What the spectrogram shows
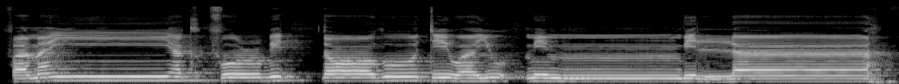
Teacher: Faman nun sukun bertemu ya dibaca dengan dengungan. Ya, nun sukunnya masukin ke ya dengan dengungan.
